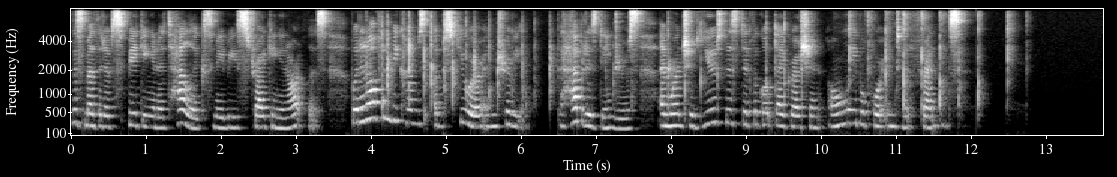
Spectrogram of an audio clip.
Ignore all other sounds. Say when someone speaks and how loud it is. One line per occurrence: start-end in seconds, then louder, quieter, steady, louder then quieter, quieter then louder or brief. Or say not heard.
0.0-11.9 steady.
